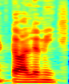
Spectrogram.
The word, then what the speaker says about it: टॉलमी: तो ये ध्यान में रखिएगा, बहुत ही इंपॉर्टेंट जो भी है एस्ट्रोनॉमर है वो, ठीक है ना, टॉलमी, पी साइलेंट रहता है इसमें, टॉलमी, है ना।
